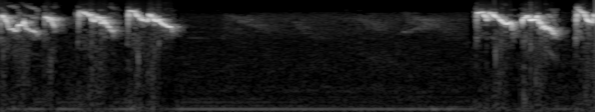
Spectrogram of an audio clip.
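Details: High, piercing white-eye calls from a female and colony, meant to encourage a male's song: three slurred descending notes, a silent gap, then three more at the end.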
